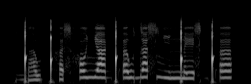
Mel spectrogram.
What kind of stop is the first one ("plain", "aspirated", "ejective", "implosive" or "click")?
click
